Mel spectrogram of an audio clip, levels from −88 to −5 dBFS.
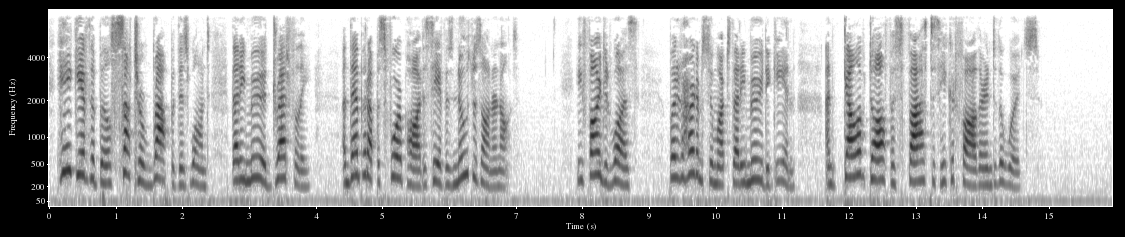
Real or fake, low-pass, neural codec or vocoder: real; 7.2 kHz; none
